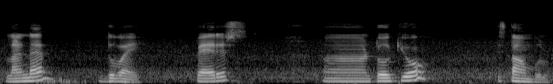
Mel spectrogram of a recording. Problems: constant background noise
